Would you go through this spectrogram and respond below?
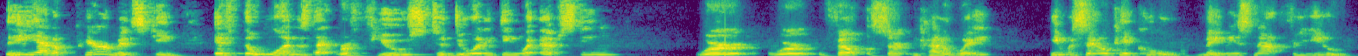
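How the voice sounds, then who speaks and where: A man co-hosting a casual podcast livestream, reading out viewer comments and getting animated as he talks. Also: moderate pace, poor audio. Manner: animated, rises in pitch when worked up. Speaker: podcast co-host.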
